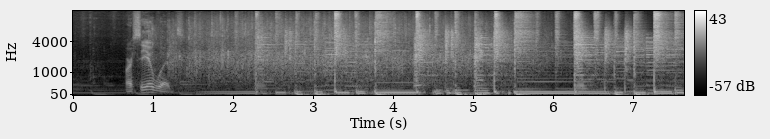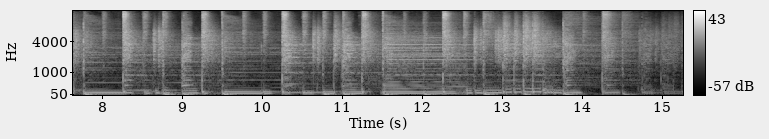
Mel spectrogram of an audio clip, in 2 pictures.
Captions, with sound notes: Marcia Woods! (upbeat music) (audience applauding)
